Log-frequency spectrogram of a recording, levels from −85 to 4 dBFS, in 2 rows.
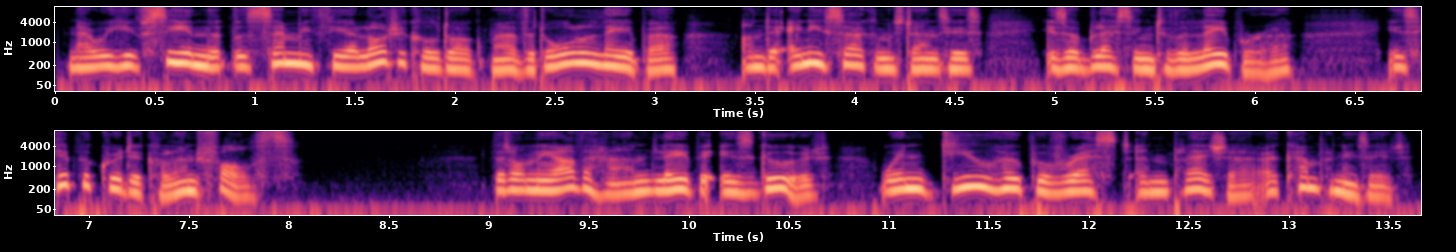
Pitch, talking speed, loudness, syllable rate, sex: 180 Hz, 185 wpm, -16 LUFS, 6.0 syllables/s, female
